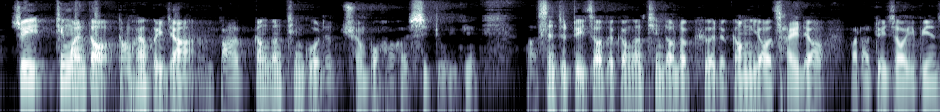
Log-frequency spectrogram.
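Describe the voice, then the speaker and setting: A man teaching a Bible class to a live audience, with frequent drawn-out "ah" fillers and questions put to the class. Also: mid-range voice.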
